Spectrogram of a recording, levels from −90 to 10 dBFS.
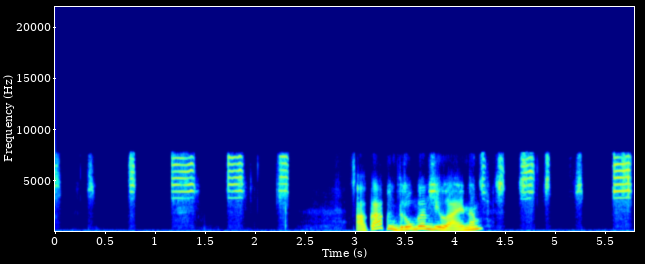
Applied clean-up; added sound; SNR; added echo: neural diffusion model UNIVERSE++.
